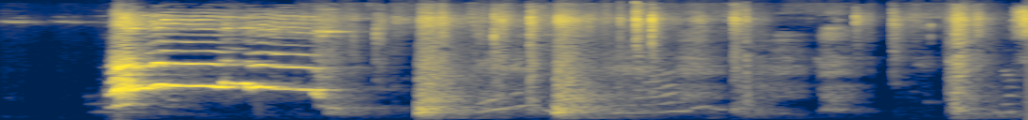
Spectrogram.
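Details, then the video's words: Noisy dog indoors letting out a loud, squealing yelp that slides downward over about a second, followed by shorter broken whimpers mixed with human voices and room noise. "the noisy dog"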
